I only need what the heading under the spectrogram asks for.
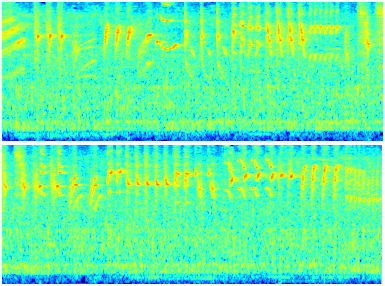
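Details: Long, dense Red siskin song, a continuous high chatter of rapid trills, buzzy rattles and whistled slurs that shift in pitch and pattern without pause.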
